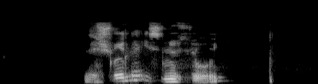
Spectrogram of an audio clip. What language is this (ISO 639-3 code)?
kab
